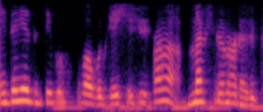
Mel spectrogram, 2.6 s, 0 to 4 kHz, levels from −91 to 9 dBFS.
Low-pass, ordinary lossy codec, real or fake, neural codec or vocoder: 3.6 kHz; none; fake; codec, 16 kHz, 0.5 kbps, X-Codec, HuBERT features, trained on balanced general audio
